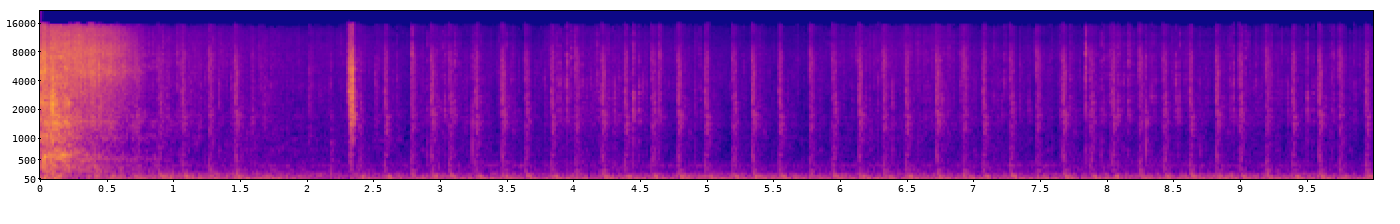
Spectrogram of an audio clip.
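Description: Footsteps patter steadily.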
